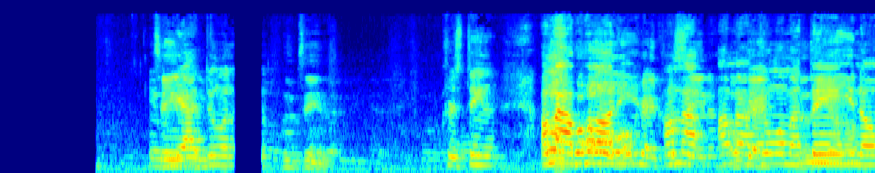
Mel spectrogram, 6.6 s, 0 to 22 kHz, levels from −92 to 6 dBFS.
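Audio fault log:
1.75–1.97 s, playback stall: the sound cuts out in mid-flow and the output sits in dead silence for about 200 ms before carrying on again. It's a hole in the sound, just nothing coming out for a moment. That points to the player likely running dry of buffered data or having its audio thread held up, so there was simply nothing to send to the output until it caught up.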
